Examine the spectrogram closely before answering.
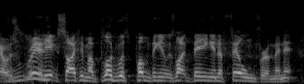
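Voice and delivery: usual speaking voice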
